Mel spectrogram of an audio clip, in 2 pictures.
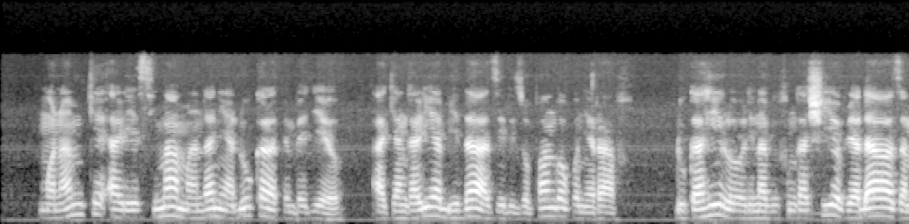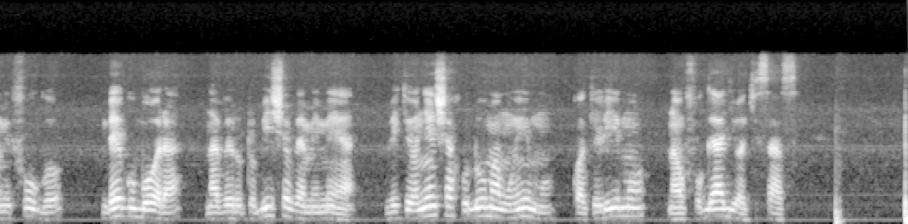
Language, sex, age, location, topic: Swahili, male, 25-35, Dar es Salaam, agriculture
